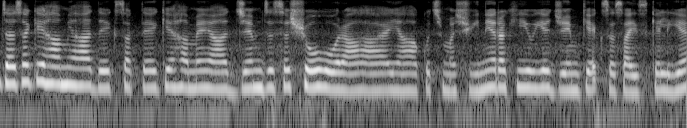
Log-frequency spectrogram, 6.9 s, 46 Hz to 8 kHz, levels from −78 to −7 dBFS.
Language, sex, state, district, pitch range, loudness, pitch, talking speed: Hindi, female, Bihar, Bhagalpur, 210-235 Hz, -22 LUFS, 230 Hz, 235 wpm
